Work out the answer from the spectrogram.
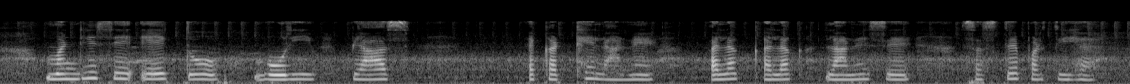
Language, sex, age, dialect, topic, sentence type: Hindi, female, 25-30, Marwari Dhudhari, agriculture, statement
